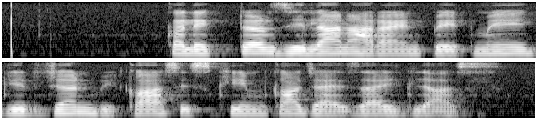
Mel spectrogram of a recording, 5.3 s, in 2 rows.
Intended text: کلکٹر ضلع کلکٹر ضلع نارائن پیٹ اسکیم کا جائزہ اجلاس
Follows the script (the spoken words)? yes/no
no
